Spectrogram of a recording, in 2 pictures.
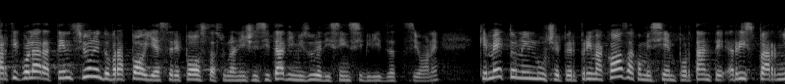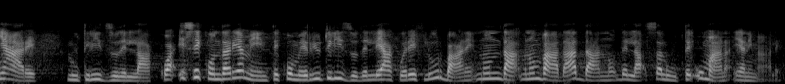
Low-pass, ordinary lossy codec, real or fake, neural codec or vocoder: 7.2 kHz; AAC, 48 kbps; real; none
